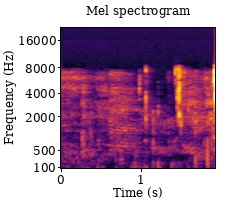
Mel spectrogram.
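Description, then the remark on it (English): Soft chewing of a bite of steak, with irregular wet mashing and squishing sounds repeating over a couple of seconds, quiet and with no talking. “Get in and chew it a few times, three or four times.”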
